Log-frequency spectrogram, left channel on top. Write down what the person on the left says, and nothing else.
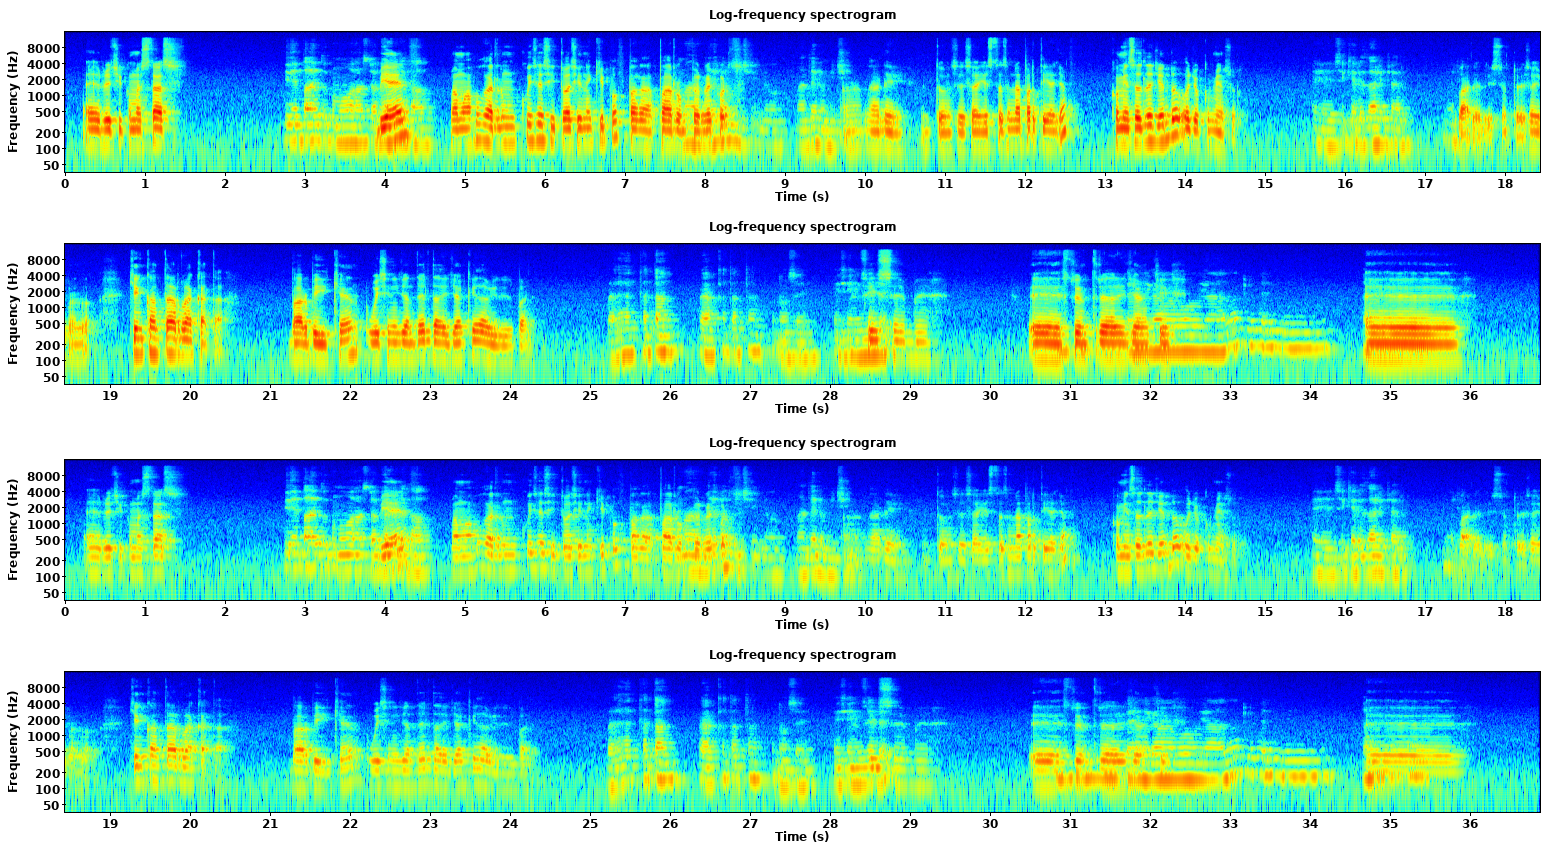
Eh, Richie, ¿cómo estás?
Bien,
vamos a jugarle un cuisecito así en equipo para, para romper
récords.
Ah, dale, entonces ahí estás en la partida ya. ¿Comienzas leyendo o yo comienzo?
Vale, listo, entonces ahí va. ¿Quién canta Rakata? Barbie, Ken, Wisin y Yandel, Daddy Yankee, David Bisbal.
Sí,
se me... eh,
estoy entre Daddy
Yankee.
Eh...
